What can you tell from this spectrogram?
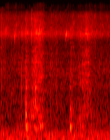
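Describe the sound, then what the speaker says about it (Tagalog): Garlic sautéing in a pan, a soft steady sizzle of frying with a few light stirring scrapes, close and fairly quiet, with no talking. "mag-isa na po tayo ng bawang"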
